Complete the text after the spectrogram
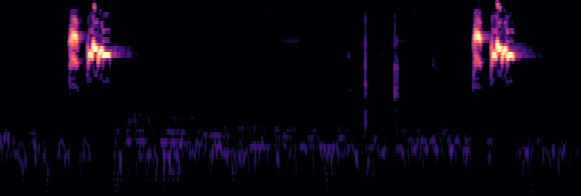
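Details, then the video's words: Lively sooty-headed bulbul lure song for trapping birds: two brisk chirpy phrases three seconds apart, each opening with a sharp note and ending in a short bright trill, with faint clicks between and otherwise near silence. "SUARA PIKAT BURUNG KUTILANG GACOR"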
